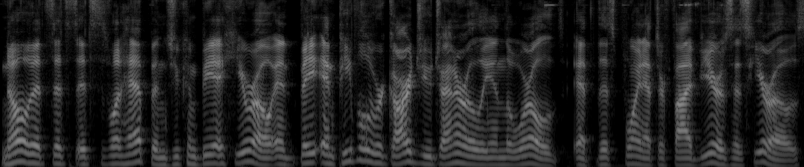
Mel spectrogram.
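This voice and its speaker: Here is a man with an ordinary speaking voice and a fairly high pitch. He keeps a moderate pace with ordinary pitch variation and hardly any pauses. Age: 30s. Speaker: dungeon master. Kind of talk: tabletop role-play session. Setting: live stream.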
